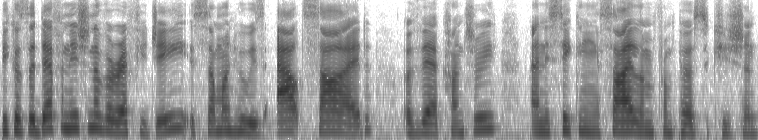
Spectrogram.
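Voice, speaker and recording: A woman with an Australian accent speaks at a fairly high pitch in a bright, sharp tone. Her intonation is fairly even, her pace moderate, and the recording very clean with a silent background. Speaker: conference speaker. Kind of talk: lecture.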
